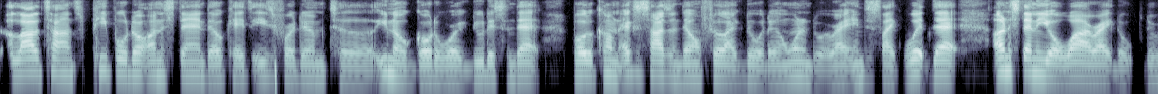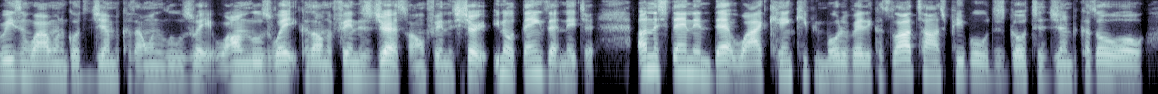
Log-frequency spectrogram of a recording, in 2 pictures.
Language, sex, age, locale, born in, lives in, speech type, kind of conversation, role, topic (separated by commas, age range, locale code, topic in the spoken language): English, male, 25-29, en-US, United States, United States, conversation, podcast, guest, What should beginners focus on when starting an exercise routine?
